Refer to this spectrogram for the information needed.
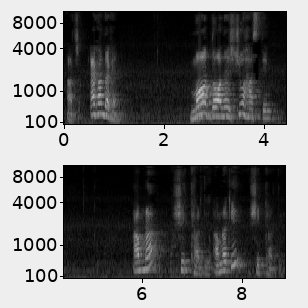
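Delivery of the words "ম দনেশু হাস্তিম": slow, careful Persian model sentence; slow model reading. Shown as a demonstration. Teacher reads a Persian example sentence slowly. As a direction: read it out deliberately for students. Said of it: "Persian example sentence read".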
